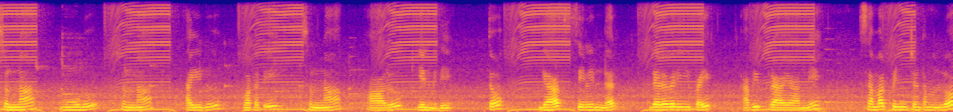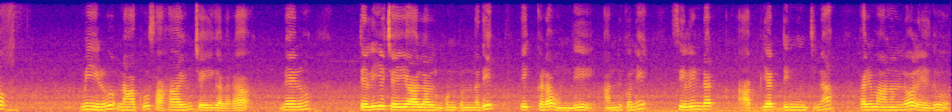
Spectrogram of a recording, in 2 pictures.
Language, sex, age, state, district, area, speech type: Telugu, female, 60+, Andhra Pradesh, Krishna, rural, read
